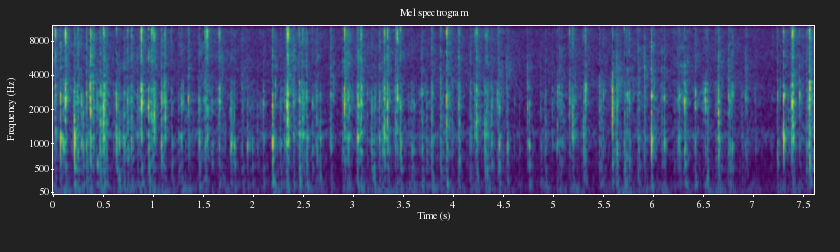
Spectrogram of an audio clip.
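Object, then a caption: Laptop keyboard keys under a silicone cover, tapped by fingertips and nails. Fast typing with fingertips and long red nails on a backlit aluminium laptop keyboard fitted with a red silicone key cover. The result is a steady, dense stream of soft, muffled key taps with short, dry clicks and no pauses.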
